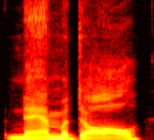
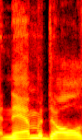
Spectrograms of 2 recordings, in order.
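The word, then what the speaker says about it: Nan Madol: with ancient Coral yeah namadol is awesome and they briefly talk about it in the special but Nam a doll's insane insane so it's spelled n-a-n-m-a-d-o-l search it a m-a-n-a-d-o-l m-a-d-o-l Nan madal ejecta sorry folks my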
